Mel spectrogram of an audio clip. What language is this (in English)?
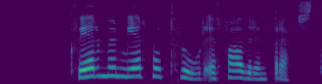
Icelandic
